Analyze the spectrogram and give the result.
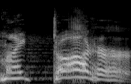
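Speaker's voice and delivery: put-on desperate terrified cry, very loud and high. Speaker retelling a story, voicing a powerful father's cry: acting out a terrified cry. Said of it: "Hear the terror in his voice".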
